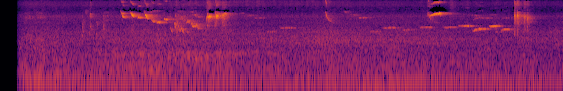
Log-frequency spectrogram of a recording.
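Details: Brown-chested jungle flycatcher singing on a bright, clear morning: high, thin whistled notes and quick downward-sweeping phrases in bursts around two, three and six seconds, over steady low rumbling background noise.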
